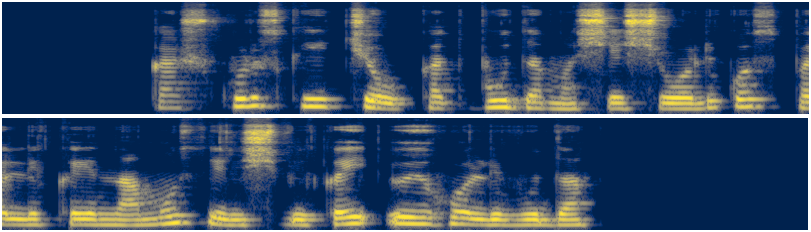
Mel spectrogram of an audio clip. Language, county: Lithuanian, Šiauliai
